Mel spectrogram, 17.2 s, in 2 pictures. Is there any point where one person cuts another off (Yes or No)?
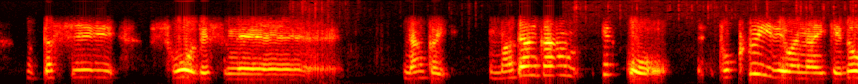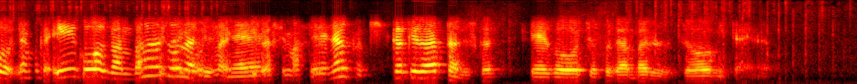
Yes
